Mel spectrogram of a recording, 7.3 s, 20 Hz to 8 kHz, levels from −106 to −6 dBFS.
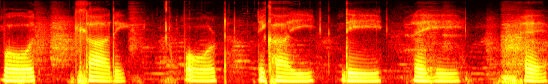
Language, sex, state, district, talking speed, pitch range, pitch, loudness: Hindi, female, Rajasthan, Jaipur, 55 wpm, 130-145 Hz, 135 Hz, -18 LUFS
